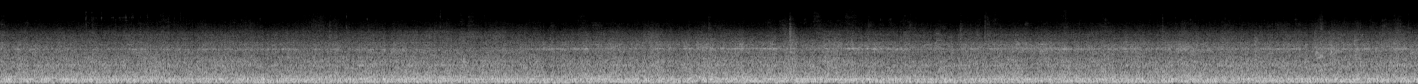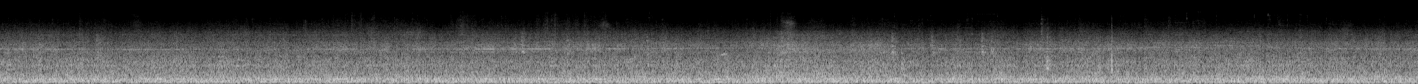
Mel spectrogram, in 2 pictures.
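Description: Steady cabin running noise of an N700 series Shinkansen at speed, heard inside a motor car: a dense, even rush of rolling and wind noise with a faint steady high tone over it.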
